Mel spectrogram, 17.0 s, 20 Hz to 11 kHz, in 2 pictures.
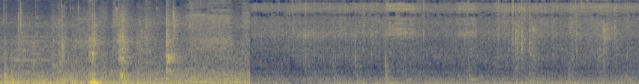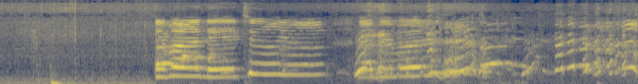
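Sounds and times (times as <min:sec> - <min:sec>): food sizzling in a pan: 0:03.3 - 0:16.0.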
